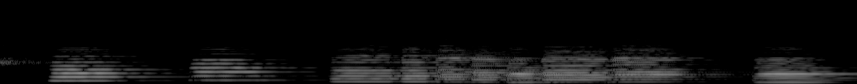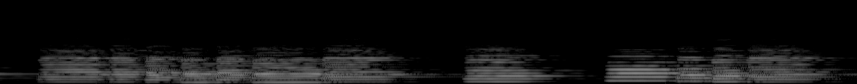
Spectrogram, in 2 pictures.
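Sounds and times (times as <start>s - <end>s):
bassoon duet: 0.5s - 7.0s, 7.5s - 12.7s, 13.2s - 16.9s.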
